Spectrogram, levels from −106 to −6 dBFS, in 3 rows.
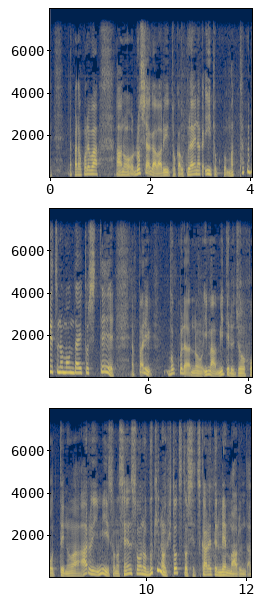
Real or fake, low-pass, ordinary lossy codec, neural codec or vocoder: real; 7.2 kHz; none; none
